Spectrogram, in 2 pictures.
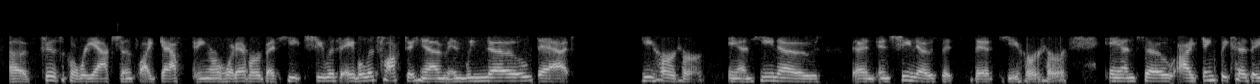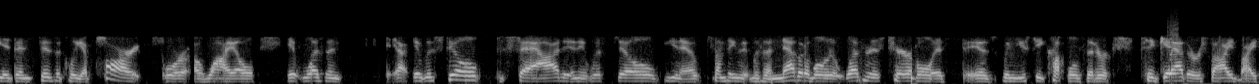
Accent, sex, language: American, female, English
